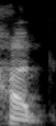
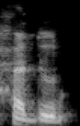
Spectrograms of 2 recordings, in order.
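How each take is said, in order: First: The word stops short without the ending. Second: The word ends with the full -un ending. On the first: The reader pauses and drops the case ending. "এখানে আমরা বলি হচ্ছে আহাদ" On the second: The word is read with its grammatical case ending. "এখানে শেষ হয়েছে কিন্তু হচ্ছে আহাদুন"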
